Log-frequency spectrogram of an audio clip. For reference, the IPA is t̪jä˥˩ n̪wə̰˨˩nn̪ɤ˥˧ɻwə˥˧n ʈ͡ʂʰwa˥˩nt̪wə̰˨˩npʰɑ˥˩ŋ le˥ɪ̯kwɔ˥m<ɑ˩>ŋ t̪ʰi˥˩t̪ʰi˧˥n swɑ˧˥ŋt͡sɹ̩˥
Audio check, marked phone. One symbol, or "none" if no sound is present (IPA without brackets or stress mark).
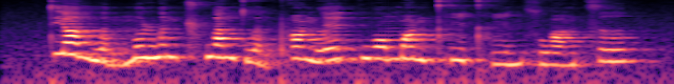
ɑ˥˧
